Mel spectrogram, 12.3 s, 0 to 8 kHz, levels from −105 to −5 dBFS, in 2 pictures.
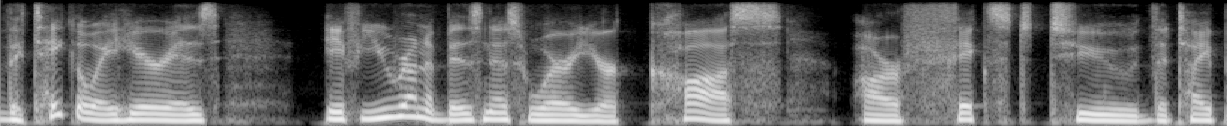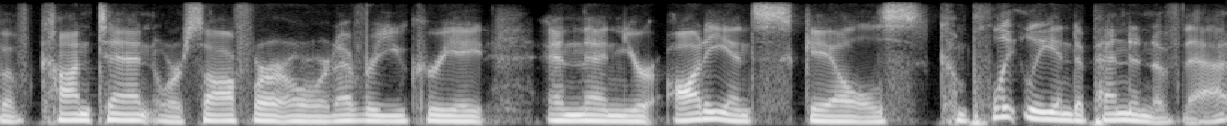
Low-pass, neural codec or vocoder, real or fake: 7.2 kHz; none; real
